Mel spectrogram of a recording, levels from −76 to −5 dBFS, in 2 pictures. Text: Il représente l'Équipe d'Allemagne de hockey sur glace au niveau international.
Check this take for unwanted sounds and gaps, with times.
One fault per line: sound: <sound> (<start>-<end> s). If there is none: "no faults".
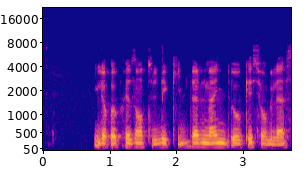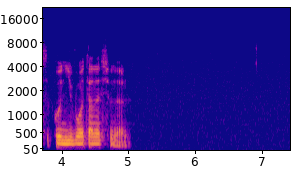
no faults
